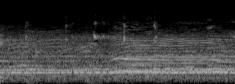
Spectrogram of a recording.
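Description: Sound of a basketball game in a large arena: a ball dribbling on the hardwood court against steady crowd noise.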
